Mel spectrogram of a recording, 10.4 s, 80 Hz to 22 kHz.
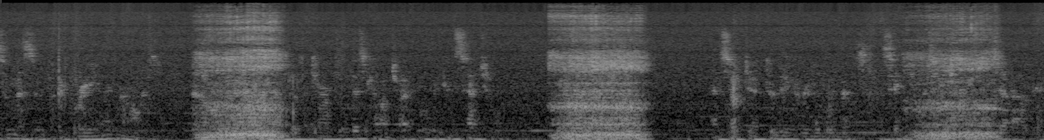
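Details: Loud snoring: three rough snores about 3.5 seconds apart, roughly 17 a minute, over a faint room hum.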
